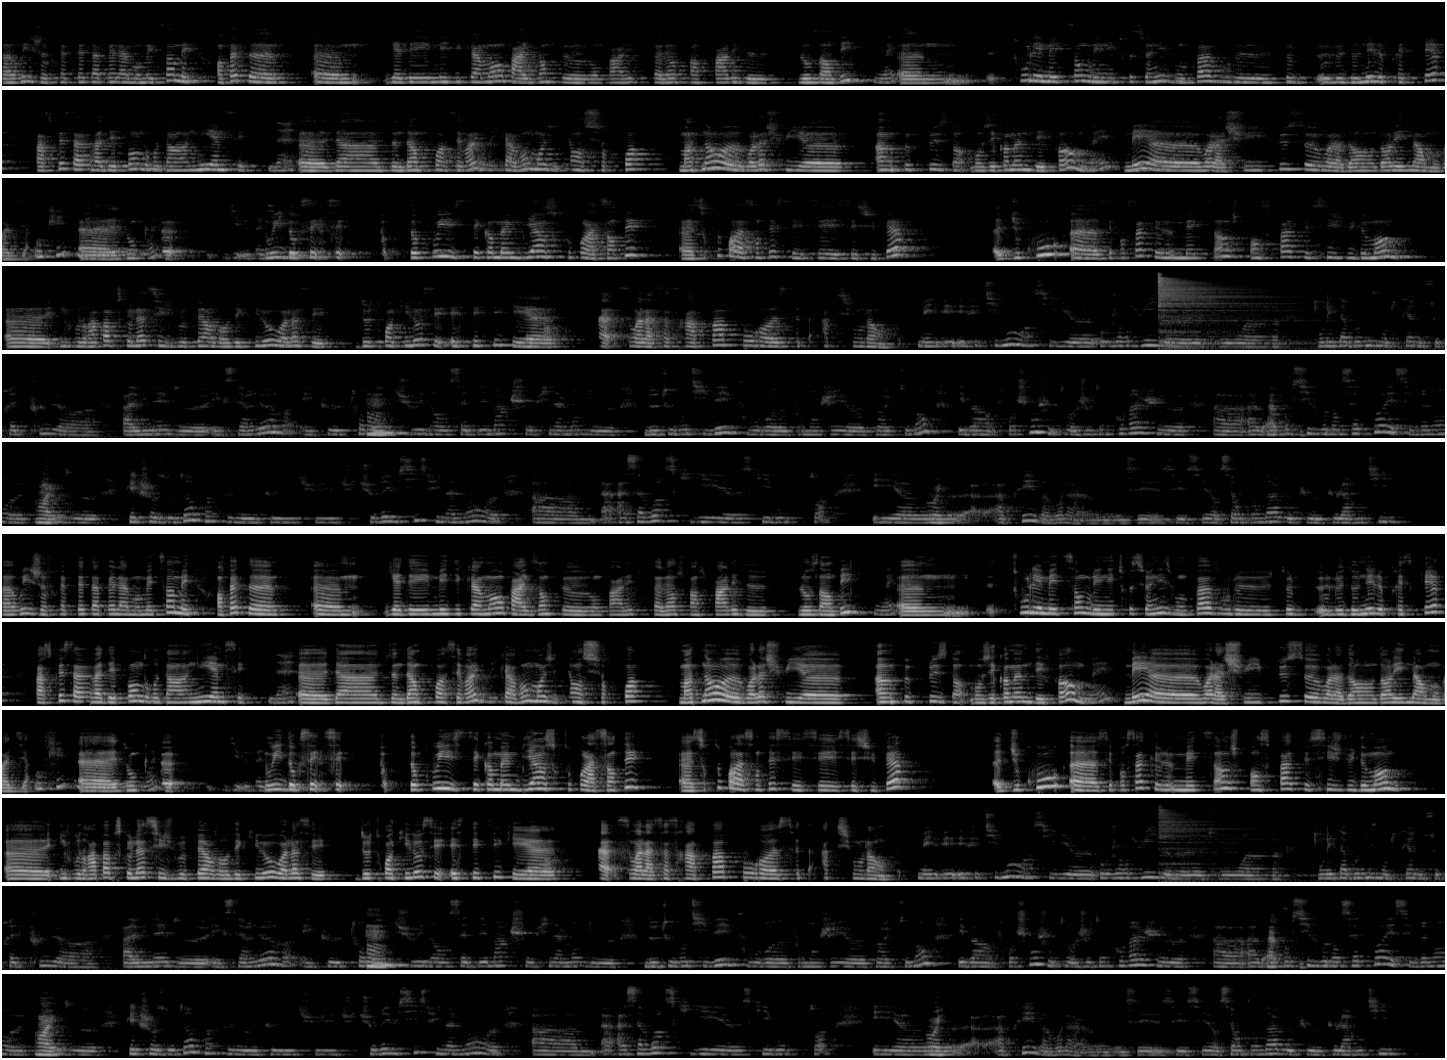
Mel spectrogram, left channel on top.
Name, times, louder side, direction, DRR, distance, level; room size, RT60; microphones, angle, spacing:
voice 1, 0.0-2.8 3.1-7.7 8.0-8.5 8.9-9.9 10.2-14.4 14.8-16.9 17.4-19.2 19.5-20.8 21.2-22.9 23.2-25.3 25.7-29.1 29.6-30.6 31.5-32.0 32.6-35.2 35.6-37.9 38.8-42.8 43.3-46.5 46.8-48.8 49.3-51.1 51.6-52.1 61.4-61.6 70.4-70.5 72.5-72.7 81.4-81.6, right 5 dB, 70° right, 13 dB, 0.4 m, -31 dB
voice 2, 25.2-25.5 29.2-30.4 31.1-32.1 48.5-48.8 52.4-86.1, right 1 dB, 15° right, 5 dB, 0.5 m, -41 dB
sound 1, 54.8-60.9, left 9 dB, 55° left, 0.4 m, -48 dB
9.3 x 3.5 x 3.6 m, 0.66 s
head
